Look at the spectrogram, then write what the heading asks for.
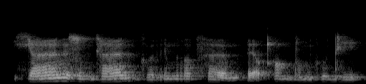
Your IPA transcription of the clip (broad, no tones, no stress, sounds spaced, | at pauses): ç æː l ə ɮ ʊ m ɡʱ æː r ɡʱ ʊ r ɪ m r ɔ t͡sʰ ɜː m | ɛ̰ qʰ ɔ m d ɒ m ɡʱ u d i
